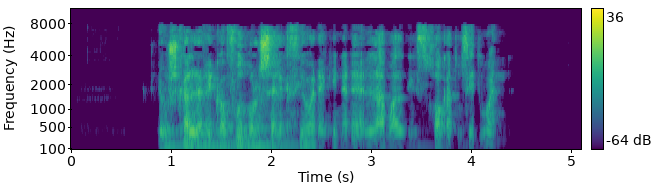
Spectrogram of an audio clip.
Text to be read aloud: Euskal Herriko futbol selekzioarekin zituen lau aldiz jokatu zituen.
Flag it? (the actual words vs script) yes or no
yes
